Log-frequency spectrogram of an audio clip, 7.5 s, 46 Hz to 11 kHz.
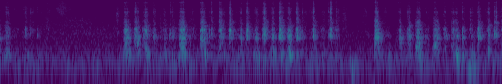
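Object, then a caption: Scratch-art paper scraped with a wooden stick. A wooden stick scratches the lower stocking area of a flat, black-coated scratch-art sheet lying on a table, working in steady strokes. After a faint, quiet opening, a quick series of short, dry scraping rasps begins, each with a bright, papery edge centred around 1.6 kHz that stops almost instantly. A brief pause comes near the five-second mark before the strokes resume.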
